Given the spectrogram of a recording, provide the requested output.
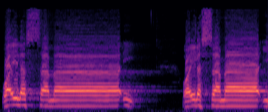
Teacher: أوجبوا مده أكثر من حركتين، وإن اختلفوا في المقدار، ثلاث حركات، أربعة، خمسة، ستة، وإن اختلفوا في المقدار فهم متفقون على أن المد المتصل يمد أكثر من حركتين · Term: مد متصل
